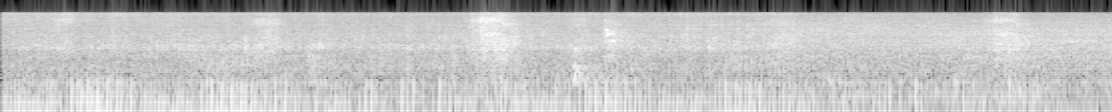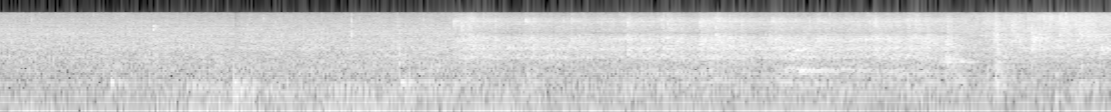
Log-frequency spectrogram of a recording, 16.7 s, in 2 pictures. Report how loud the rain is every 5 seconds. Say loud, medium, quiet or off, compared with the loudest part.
medium, medium, loud, loud.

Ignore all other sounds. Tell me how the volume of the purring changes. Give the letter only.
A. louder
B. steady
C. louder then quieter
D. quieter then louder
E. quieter
E.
